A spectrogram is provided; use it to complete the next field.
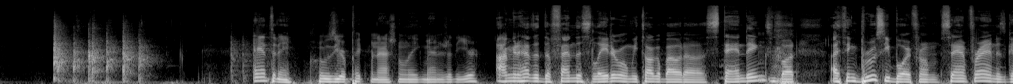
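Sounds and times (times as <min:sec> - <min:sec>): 
knocking on wood: 0:00.5 - 0:02.7
speech: 0:02.5 - 0:10.1.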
